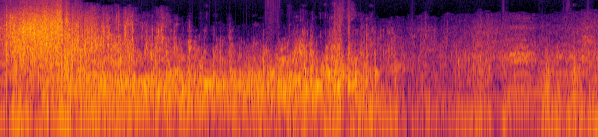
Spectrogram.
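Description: A splash as a person plunges into a swimming pool, followed by a muffled, churning water rumble with the waterproof camera under the surface; it eases a little near the end as he comes up.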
